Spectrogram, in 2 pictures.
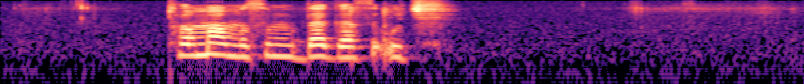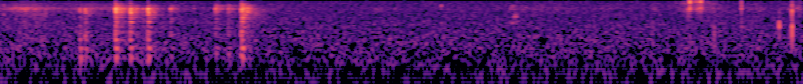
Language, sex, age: Venda, female, 24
